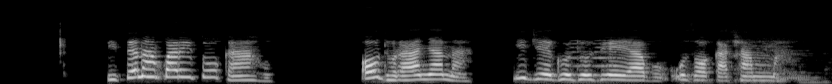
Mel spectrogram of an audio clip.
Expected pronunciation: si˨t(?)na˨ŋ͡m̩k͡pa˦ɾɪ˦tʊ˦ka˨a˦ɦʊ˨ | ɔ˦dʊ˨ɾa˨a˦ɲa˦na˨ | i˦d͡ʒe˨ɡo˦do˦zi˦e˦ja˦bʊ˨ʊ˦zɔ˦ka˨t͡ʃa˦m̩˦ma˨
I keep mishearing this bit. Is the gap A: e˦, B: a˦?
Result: A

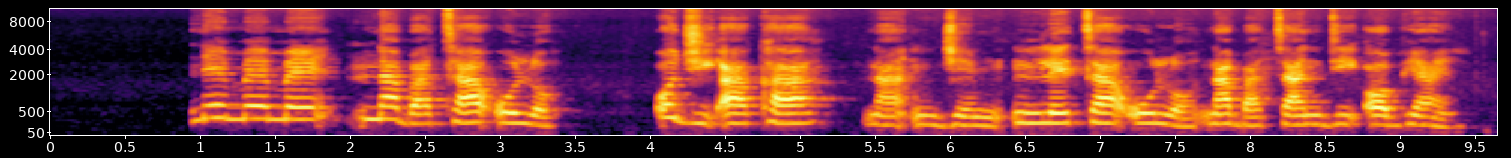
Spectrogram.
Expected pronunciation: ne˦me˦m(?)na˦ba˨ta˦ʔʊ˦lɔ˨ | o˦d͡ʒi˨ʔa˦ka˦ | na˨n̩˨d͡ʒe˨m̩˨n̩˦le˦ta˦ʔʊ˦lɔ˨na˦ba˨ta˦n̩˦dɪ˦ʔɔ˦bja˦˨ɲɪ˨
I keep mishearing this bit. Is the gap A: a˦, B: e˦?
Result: B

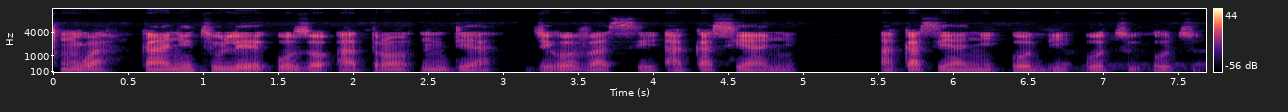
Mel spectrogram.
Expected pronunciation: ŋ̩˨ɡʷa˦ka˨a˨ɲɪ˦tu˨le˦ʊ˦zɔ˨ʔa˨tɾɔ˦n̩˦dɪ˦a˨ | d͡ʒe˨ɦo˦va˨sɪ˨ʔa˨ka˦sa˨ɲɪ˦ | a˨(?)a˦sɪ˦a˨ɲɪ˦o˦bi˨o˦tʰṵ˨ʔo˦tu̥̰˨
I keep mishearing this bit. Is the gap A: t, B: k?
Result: B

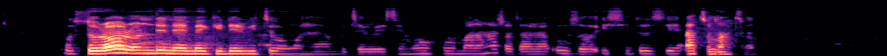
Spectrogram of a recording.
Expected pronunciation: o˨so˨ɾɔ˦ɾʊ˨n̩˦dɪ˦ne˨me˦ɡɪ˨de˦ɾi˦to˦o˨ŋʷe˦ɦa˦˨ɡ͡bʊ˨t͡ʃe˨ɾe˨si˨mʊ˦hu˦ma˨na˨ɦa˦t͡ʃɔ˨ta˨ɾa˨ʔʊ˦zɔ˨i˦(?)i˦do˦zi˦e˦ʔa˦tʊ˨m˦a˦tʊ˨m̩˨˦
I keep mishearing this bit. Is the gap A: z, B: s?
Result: B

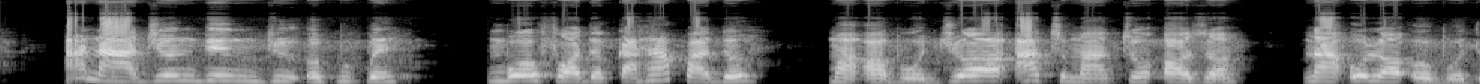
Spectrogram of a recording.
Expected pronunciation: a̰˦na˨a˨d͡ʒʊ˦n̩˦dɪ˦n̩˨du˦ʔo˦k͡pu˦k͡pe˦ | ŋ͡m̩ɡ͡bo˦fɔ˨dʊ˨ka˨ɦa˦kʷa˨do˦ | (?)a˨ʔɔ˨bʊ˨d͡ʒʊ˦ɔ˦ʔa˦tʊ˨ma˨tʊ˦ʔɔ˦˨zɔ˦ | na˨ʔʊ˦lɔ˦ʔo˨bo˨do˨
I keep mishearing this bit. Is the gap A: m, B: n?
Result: A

